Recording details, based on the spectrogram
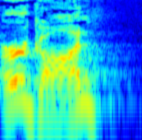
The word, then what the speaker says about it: ergon: The word works there in English is from a Greek word. You pronounce it ergon.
